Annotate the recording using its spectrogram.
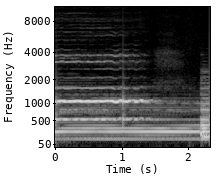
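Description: A solo singer holds one long note over a sustained grand piano chord, the sound thinning out near the end.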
